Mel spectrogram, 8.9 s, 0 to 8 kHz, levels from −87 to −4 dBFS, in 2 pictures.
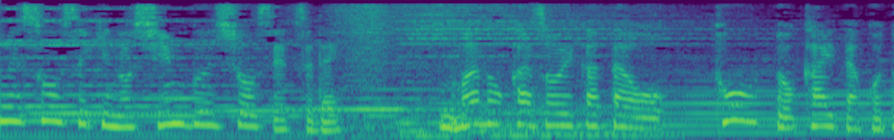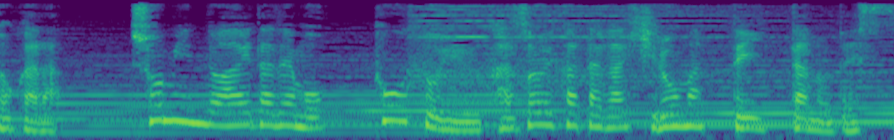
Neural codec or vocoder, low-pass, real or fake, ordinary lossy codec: none; 7.2 kHz; real; MP3, 32 kbps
